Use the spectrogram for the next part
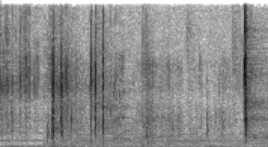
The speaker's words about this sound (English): It's the crunches.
